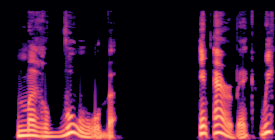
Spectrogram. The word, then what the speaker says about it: مغضوب: Likewise, we do not pronounce the waw, but the letter before it, dad, with extending the dhamma. It's not maghdub, it's maghdoob.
